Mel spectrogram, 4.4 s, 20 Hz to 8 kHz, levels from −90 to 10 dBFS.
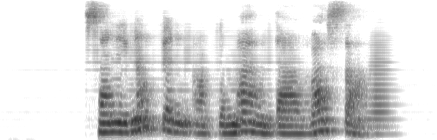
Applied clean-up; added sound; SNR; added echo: neural mask model DeepFilterNet 3.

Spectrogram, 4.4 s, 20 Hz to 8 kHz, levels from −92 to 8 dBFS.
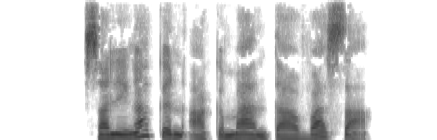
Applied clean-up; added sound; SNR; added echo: none; none; none; none.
